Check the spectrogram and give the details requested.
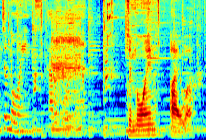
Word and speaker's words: Des Moines: Des Moines, Iowa. You just don't pronounce the S.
